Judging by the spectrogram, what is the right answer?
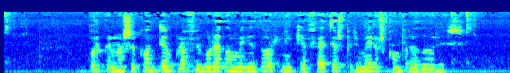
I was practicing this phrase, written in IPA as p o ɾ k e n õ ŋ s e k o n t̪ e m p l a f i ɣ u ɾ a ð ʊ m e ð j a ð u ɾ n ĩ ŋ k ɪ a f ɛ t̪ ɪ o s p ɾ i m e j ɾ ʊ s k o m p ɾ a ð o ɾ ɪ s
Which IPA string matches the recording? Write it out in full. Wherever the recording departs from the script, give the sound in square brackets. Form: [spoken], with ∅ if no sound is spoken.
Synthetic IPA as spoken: p o ɾ k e n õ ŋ s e k o n t̪ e m p l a f i ɣ u ɾ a ð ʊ m e ð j a ð [o] ɾ n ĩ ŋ k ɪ a f ɛ t̪ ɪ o s p ɾ i m e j ɾ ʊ s k o m p ɾ a ð o ɾ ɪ s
